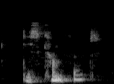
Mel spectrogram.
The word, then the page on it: discomfort: British English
